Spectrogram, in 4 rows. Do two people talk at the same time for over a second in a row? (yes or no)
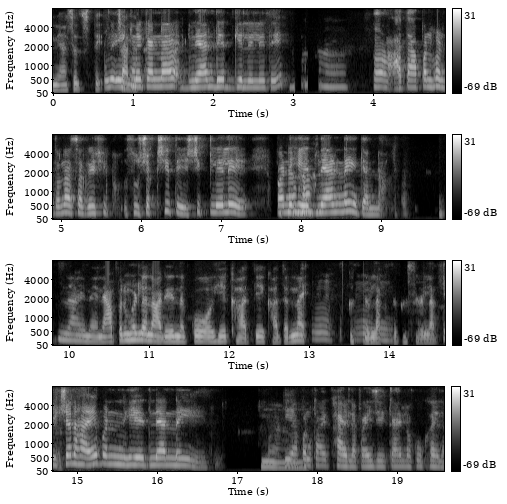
no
